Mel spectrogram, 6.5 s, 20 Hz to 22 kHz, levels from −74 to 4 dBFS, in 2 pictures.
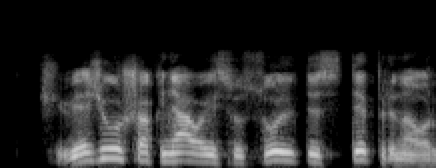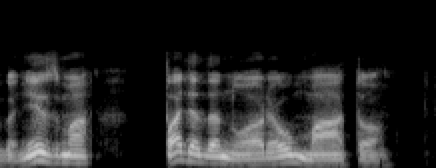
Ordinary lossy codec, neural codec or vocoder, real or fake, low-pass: AAC, 32 kbps; none; real; 7.2 kHz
